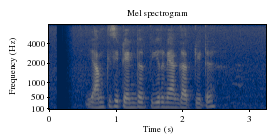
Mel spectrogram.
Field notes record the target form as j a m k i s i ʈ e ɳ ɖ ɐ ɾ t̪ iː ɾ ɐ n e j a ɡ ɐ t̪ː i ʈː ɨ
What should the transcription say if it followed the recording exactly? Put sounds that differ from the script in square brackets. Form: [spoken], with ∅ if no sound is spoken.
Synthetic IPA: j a m k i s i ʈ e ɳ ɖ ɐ ɾ t̪ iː ɾ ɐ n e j a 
